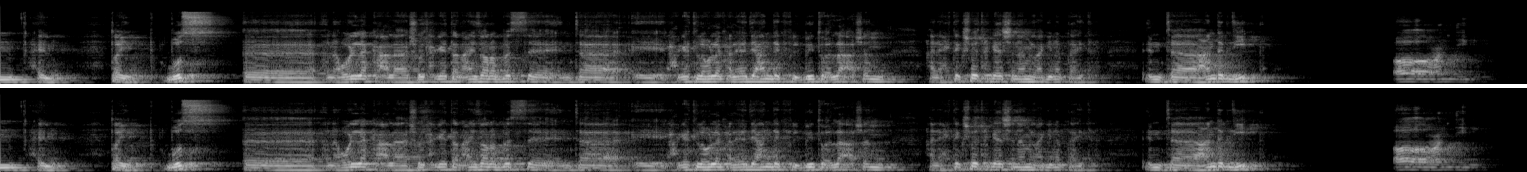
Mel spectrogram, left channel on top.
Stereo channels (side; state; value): both; normal; correlation 0.50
